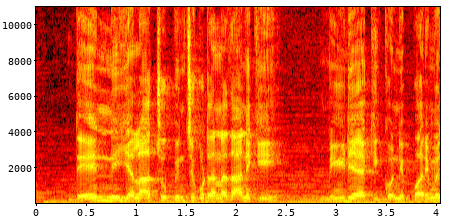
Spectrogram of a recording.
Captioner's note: none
